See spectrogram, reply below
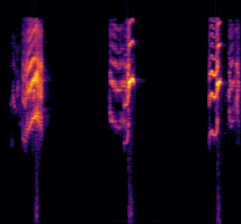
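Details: Three loud, harsh, wavering squawks from adult rosy-faced lovebirds, each about a third of a second long, separated by roughly a second of silence indoors.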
